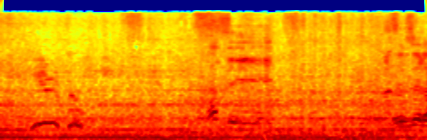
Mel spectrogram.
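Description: Steady low drone of a coach bus's engine and road noise, heard from inside the passenger cabin, with a constant hum in it. Short snatches of voices come in about half a second in and again around two seconds in.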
